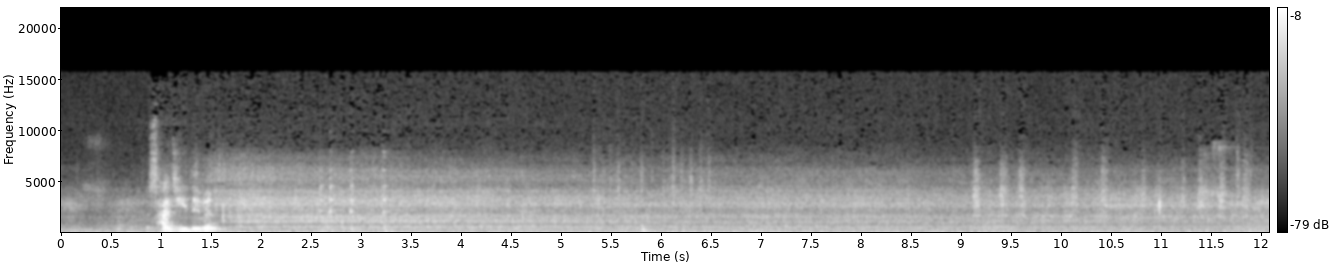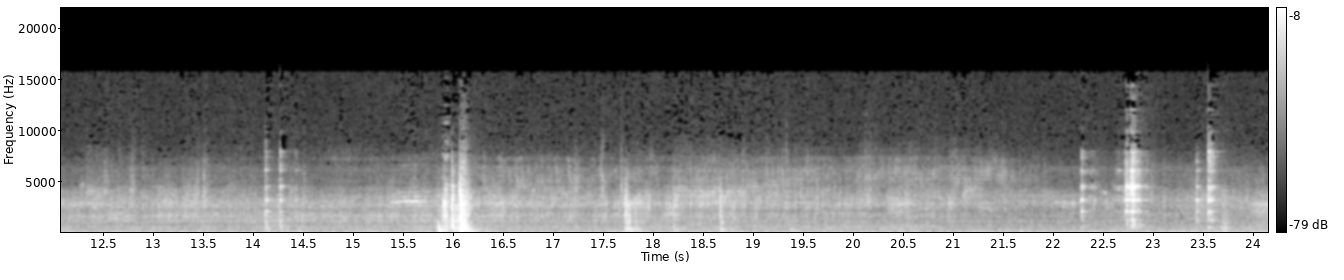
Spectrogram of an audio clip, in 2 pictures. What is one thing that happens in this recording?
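Hot oil sizzles steadily in a frying pan.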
